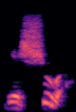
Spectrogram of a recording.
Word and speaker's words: Yeshua: In Galilee, the region where Jesus grew up, they spoke a dialect known as Aramaic, and in that tongue his name was pronounced Yeshua.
